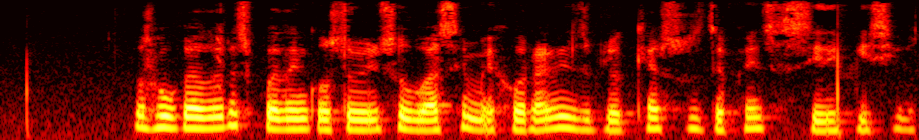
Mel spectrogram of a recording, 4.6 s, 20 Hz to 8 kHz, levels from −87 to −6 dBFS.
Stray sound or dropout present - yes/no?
no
